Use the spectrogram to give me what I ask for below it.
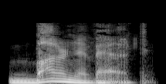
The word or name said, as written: Barneveldt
